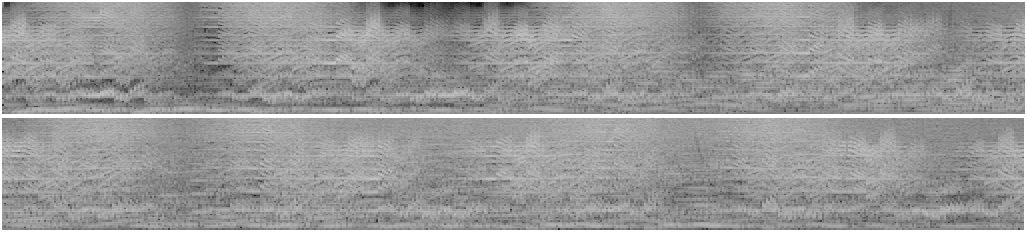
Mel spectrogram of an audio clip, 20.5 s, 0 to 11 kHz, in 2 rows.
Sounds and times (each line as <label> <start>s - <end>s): synthesizer 0.0s - 20.4s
